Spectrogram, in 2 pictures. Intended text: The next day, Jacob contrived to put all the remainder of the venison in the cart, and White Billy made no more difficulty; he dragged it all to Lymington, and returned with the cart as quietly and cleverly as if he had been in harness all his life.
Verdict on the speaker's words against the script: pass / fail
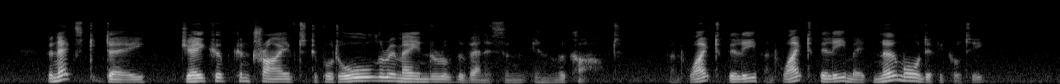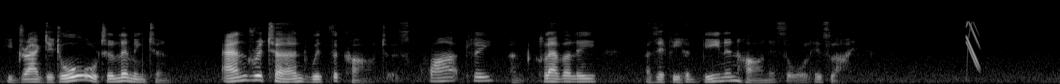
fail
